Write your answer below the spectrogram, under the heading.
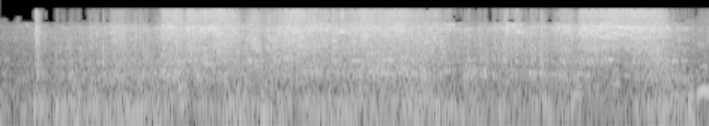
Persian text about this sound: یه لودر داره سعی میکنه تو اون فضای کم که سنگ عظیم و جسه رو جابجا کنه چند تا کارگر ساده بدون هیچ ایمنی خاصی به فرمون میدن به لودر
